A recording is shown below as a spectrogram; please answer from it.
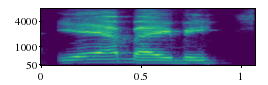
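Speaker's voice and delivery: ordinary delivery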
